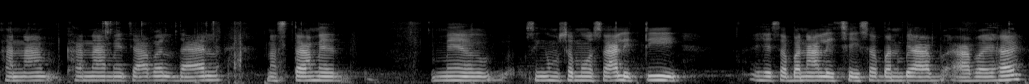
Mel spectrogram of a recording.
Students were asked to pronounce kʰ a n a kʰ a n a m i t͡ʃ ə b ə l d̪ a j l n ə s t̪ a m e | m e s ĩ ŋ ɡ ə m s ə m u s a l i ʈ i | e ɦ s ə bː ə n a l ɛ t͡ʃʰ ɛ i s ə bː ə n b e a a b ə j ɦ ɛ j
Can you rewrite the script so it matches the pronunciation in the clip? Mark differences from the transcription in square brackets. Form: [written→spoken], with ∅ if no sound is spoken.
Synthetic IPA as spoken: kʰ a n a kʰ a n a m [i→e] t͡ʃ [ə→a] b ə l d̪ a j l n ə s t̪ a m e | m e s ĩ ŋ ɡ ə m s ə m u s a l i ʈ i | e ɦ s ə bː ə n a l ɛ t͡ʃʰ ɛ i s ə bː ə n b e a a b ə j ɦ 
